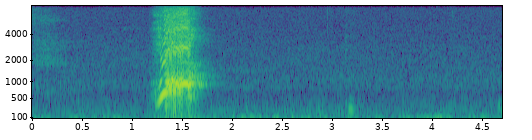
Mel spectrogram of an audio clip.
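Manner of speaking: loud, high gasp; shocked gasp. Real, not acted. Shocked reaction while reading.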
